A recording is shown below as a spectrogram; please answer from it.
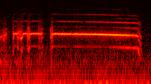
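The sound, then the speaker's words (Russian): Rooster crowing: a few short, choppy notes lead into one long, sustained, strongly tonal crow that holds steady and then drops off at the end. A low rumble runs underneath. “Петухи кричат.”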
